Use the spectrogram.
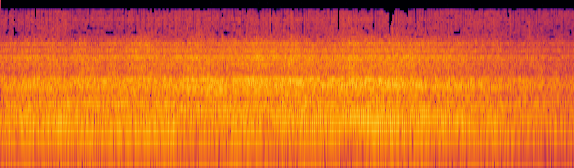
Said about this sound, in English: We can fly over it if that hot engine will take it. Yeah. Going upstairs, boys. Hit the oxygen when you need it.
